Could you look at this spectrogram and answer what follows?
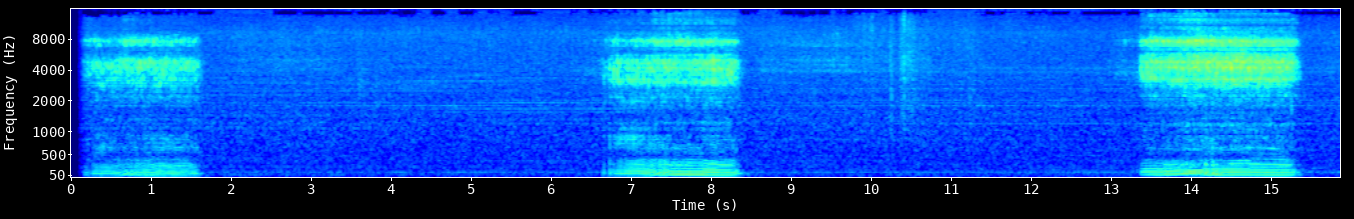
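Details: A rottweiler snoring loudly: rumbling snores every six to seven seconds (about nine breaths a minute), with low room hum between, loud enough to wake someone from a dead sleep.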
